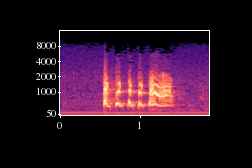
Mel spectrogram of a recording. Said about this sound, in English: Don't tell me, none of you guys are going to come and tell me that there's a chicken in them weeds.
